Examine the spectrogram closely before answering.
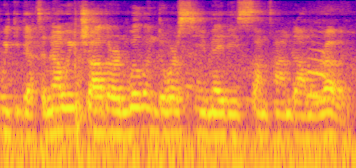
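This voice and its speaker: A man with a Pennsylvania accent talks at a fairly quick pace, with audible room echo and noticeable background noise. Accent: American, Pennsylvania. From Israel. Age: 40s. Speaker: judicial candidate. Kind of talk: campaign speech. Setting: restaurant event with live audience. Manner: animated. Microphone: PA microphone with echo in his ear.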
